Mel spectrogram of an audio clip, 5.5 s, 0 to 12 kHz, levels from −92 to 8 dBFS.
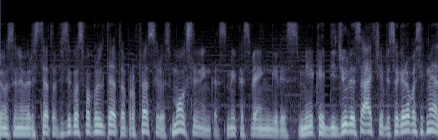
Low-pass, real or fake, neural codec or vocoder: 7.2 kHz; real; none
